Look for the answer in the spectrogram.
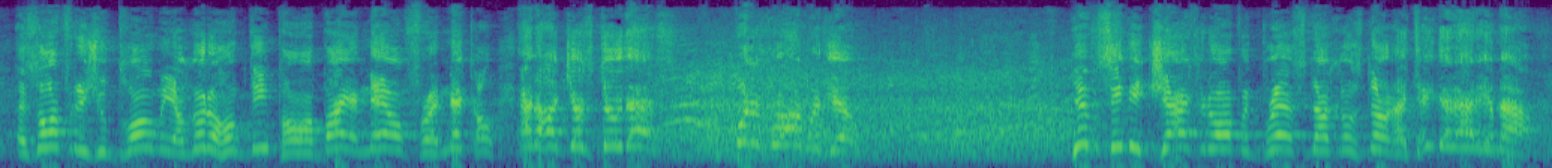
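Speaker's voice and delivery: high-pitched, exasperated tirade; outraged rant. Acted.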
